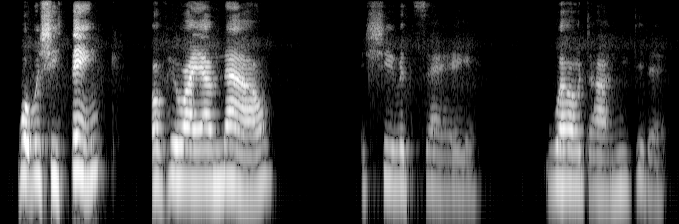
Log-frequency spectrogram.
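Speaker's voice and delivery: emotional, halting voice breaking up mid-phrase. Asked what someone would think of them now, the speaker answers, getting really emotional. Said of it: "Sorry, I'm getting really emotional".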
